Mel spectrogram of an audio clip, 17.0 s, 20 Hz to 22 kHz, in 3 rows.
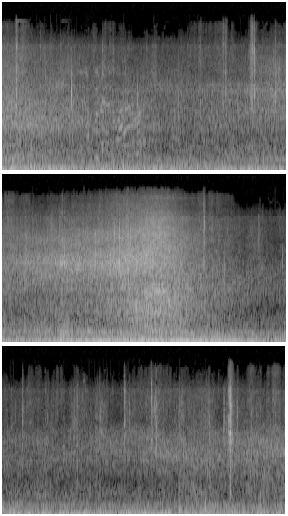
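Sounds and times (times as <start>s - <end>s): low rumble: 0.0s - 17.0s
car passing by: 5.5s - 10.9s.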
